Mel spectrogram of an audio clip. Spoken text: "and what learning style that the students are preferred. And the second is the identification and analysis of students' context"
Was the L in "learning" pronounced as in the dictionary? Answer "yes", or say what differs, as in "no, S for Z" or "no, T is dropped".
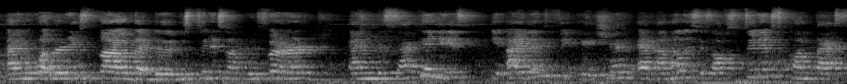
no, W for L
